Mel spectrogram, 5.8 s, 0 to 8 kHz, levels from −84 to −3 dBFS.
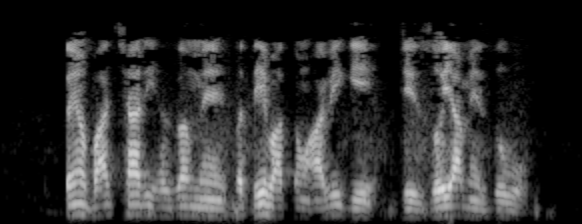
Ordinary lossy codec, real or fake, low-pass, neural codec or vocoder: MP3, 24 kbps; real; 7.2 kHz; none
